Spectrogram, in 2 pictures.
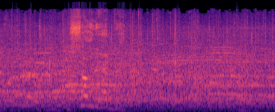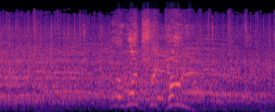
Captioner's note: cheers and applause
